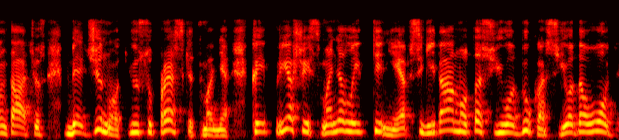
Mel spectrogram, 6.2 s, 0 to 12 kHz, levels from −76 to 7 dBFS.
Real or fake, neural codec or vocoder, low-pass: fake; codec, 16 kHz, 4 kbps, FunCodec, trained on LibriTTS, 50 frames a second; 7.2 kHz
